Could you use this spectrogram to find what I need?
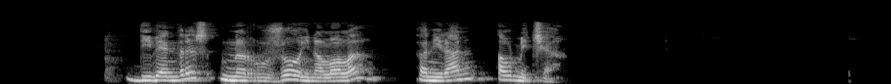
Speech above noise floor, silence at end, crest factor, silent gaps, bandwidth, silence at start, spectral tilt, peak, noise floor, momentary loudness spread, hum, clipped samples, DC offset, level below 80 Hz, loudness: over 75 dB; 3.3 s; 16 dB; none; 7.6 kHz; 1.05 s; -6.5 dB/octave; -2 dBFS; under -90 dBFS; 11 LU; none; under 0.1%; under 0.1%; -54 dBFS; -15 LUFS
